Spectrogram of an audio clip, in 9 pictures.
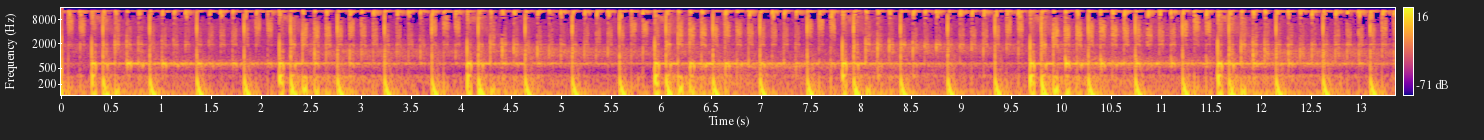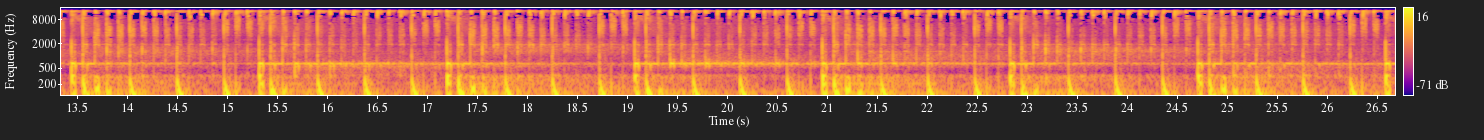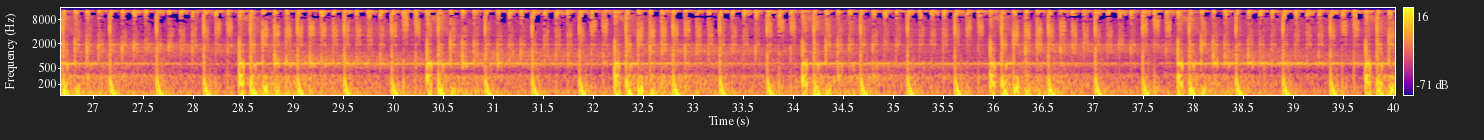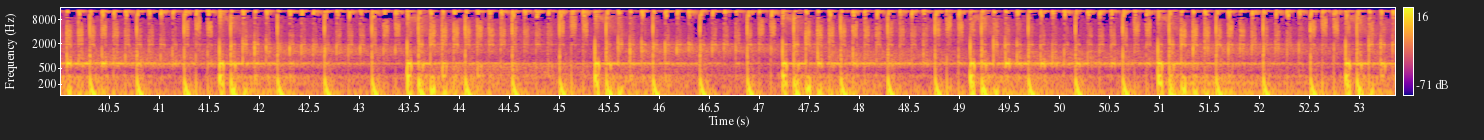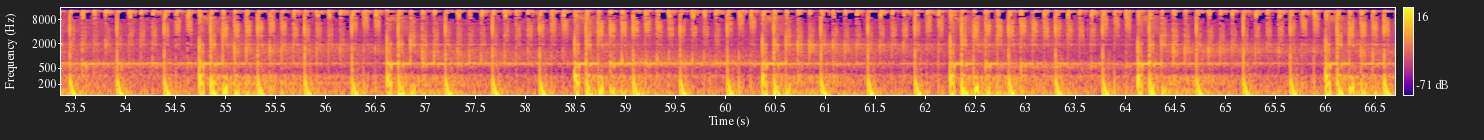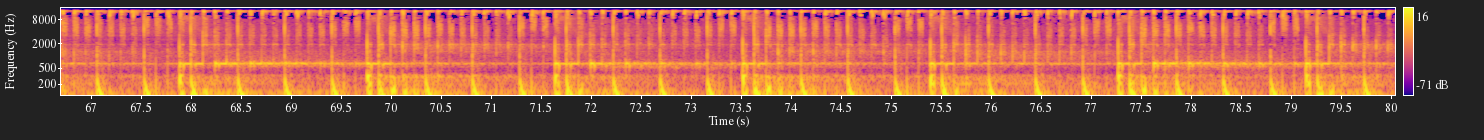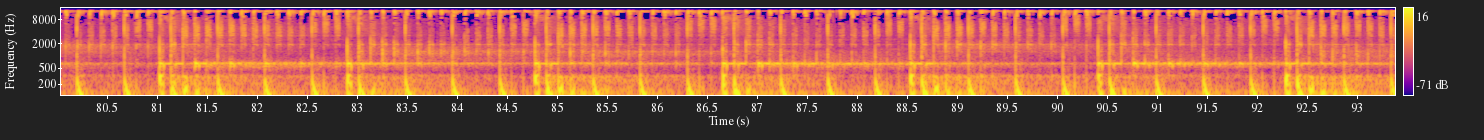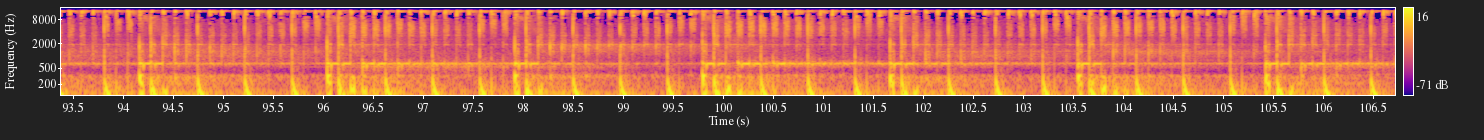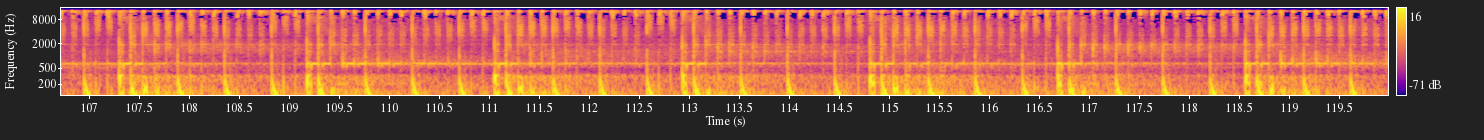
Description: ほぼアナログ機材、ライブ録音で制作される実験ミニマル作品。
